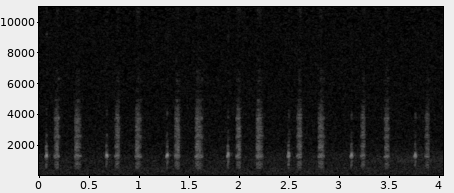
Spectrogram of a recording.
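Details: Red-legged partridge decoy at a dawn hunting post, 2023, calling in a steady rhythm of paired and tripled short notes, repeating about every half second, clear and unmasked.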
